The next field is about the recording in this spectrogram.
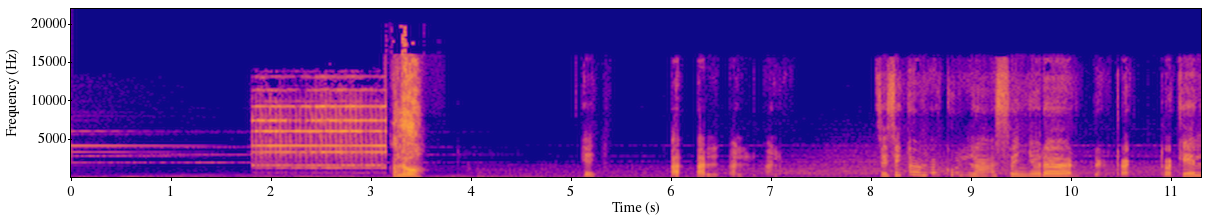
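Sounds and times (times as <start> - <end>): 
telephone bell ringing: 1.8 - 3.5
speech: 3.2 - 3.6, 5.1 - 5.4, 6.0 - 7.2, 8.1 - 11.2.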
